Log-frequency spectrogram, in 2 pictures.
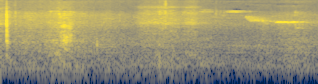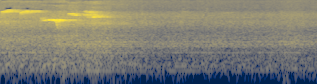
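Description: A few short, high bird chirps, some gliding in pitch, between about two and a half and four seconds in, over faint outdoor background hiss. A sharp click right at the start and a soft rustle just after it.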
